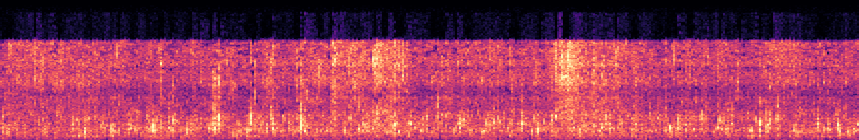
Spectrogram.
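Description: Vegetable stalks and pumpkin pieces cooking with salt and turmeric for a pui shak dish, a soft continuous bubbling and simmering close by, faint and even with no voices.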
